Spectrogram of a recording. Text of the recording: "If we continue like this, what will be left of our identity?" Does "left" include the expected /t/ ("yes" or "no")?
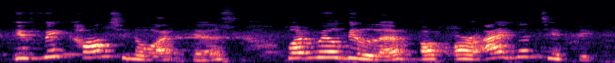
yes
